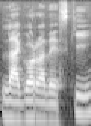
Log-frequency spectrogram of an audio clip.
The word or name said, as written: ski hat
